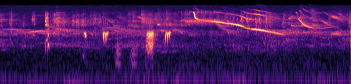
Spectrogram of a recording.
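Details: Early-morning starling colony in Cabañeros National Park, Spain, trading imitations of kites, orioles, quails and stork bill-clattering; short croaking clucks and chirps, then a long descending whistle with overlapping squeaky notes.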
